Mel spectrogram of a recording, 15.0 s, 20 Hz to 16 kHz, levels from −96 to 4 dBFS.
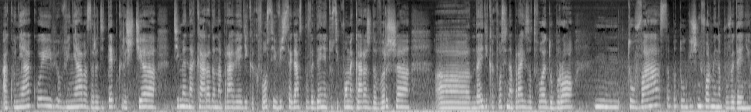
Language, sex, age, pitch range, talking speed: Bulgarian, female, 30-49, 180-210 Hz, 150 wpm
